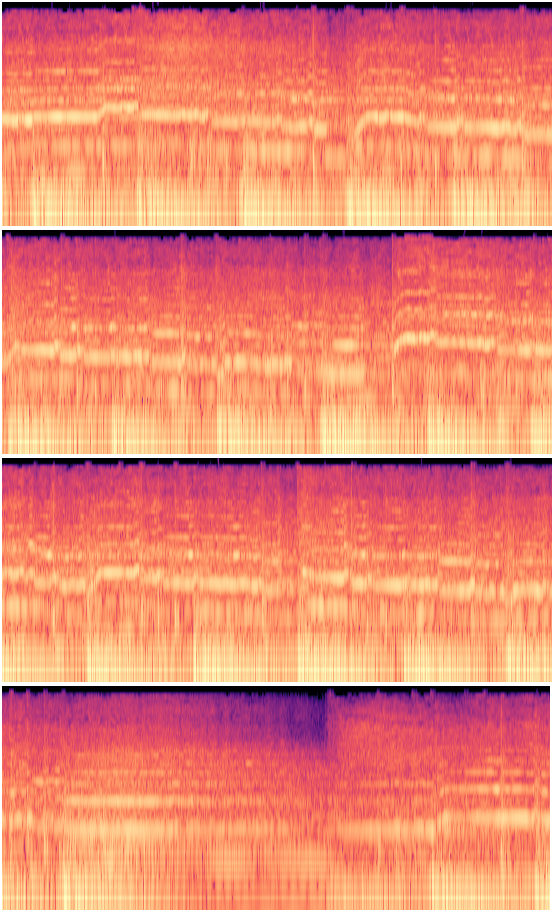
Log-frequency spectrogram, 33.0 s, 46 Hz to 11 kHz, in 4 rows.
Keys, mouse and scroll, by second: 6.6 click, 7.2 alt+shift+scroll down 1, 8.0 ctrl+scroll up 1, 8.8-9.1 ctrl+scroll down 2, 9.3 alt+shift+scroll up 1, 9.9-10.3 scroll up 1, 10.5 ctrl+scroll down 1, 11.3 click, 13.2 alt+shift+scroll up 1, 13.6 click, 25.7 click, 26.7 click.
